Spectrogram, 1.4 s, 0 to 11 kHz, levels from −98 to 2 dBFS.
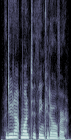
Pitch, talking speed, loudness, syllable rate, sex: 215 Hz, 335 wpm, -16 LUFS, 8.2 syllables/s, female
